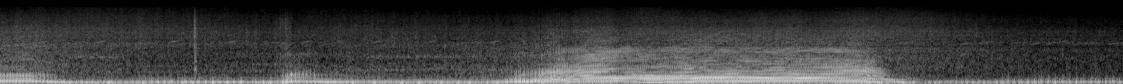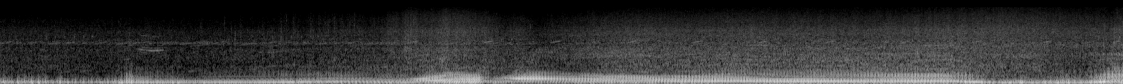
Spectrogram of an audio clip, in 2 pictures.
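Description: Can-Am Maverick side-by-side's Rotax V-twin with a Two Brothers exhaust, revving hard in surges as it pulls through mud. The revs climb steeply about five seconds in and hold high for several seconds, drop back to lower running, then surge again near the middle and the end.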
